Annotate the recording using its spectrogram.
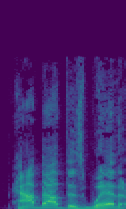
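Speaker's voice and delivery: put-on American accent. Speaker teaches American phrases, demonstrating one in a put-on American accent. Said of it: "The next American phrase I would like to do is".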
